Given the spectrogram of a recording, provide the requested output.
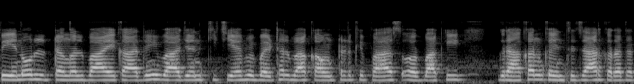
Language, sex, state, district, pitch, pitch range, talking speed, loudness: Bhojpuri, female, Uttar Pradesh, Varanasi, 205 Hz, 195-210 Hz, 210 wpm, -21 LUFS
